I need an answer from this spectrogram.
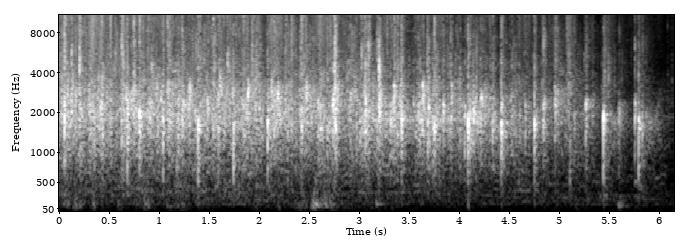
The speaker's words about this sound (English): So, I mean, you can clap for that or something, because that was, like, amazing.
